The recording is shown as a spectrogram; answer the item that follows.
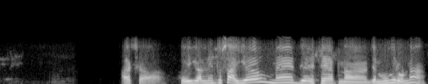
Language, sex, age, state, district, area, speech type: Dogri, male, 30-45, Jammu and Kashmir, Samba, rural, conversation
